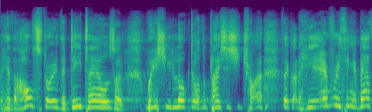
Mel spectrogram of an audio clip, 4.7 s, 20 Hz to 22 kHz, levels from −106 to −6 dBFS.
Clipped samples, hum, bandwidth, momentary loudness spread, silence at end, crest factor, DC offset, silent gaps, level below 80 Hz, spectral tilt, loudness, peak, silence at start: under 0.1%; none; 15.5 kHz; 6 LU; 0 s; 18 dB; under 0.1%; none; -60 dBFS; -3 dB/octave; -21 LUFS; -4 dBFS; 0 s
